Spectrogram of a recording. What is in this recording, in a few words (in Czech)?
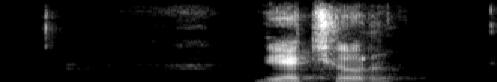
"Věčór", nářečí Po našimu; Večer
